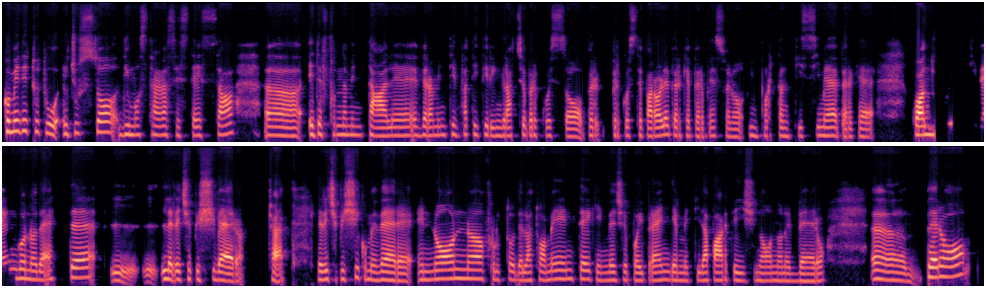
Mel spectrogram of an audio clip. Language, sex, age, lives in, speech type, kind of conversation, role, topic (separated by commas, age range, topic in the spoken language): Italian, female, 30-34, Italy, conversation, advice, user, Quali blocchi legati al perfezionismo ti impediscono di iniziare nuovi progetti?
